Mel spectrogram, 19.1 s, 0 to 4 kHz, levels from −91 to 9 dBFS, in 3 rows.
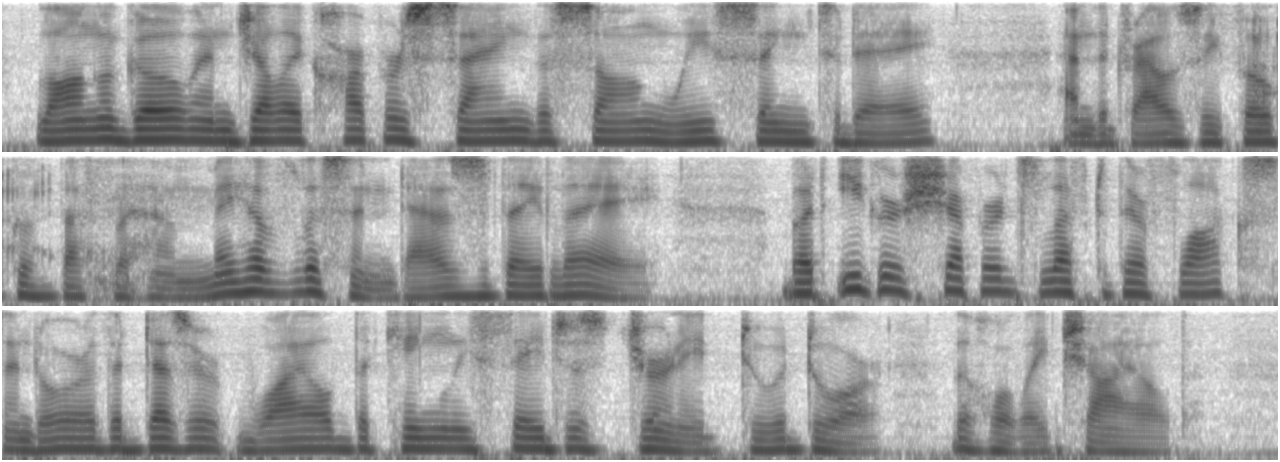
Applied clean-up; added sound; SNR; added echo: none; Burping, eructation; 18 dB; none.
